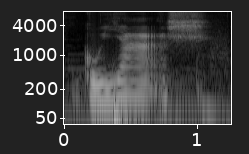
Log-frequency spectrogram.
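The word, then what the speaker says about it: gulyás: That's how you spell it. Guyash.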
